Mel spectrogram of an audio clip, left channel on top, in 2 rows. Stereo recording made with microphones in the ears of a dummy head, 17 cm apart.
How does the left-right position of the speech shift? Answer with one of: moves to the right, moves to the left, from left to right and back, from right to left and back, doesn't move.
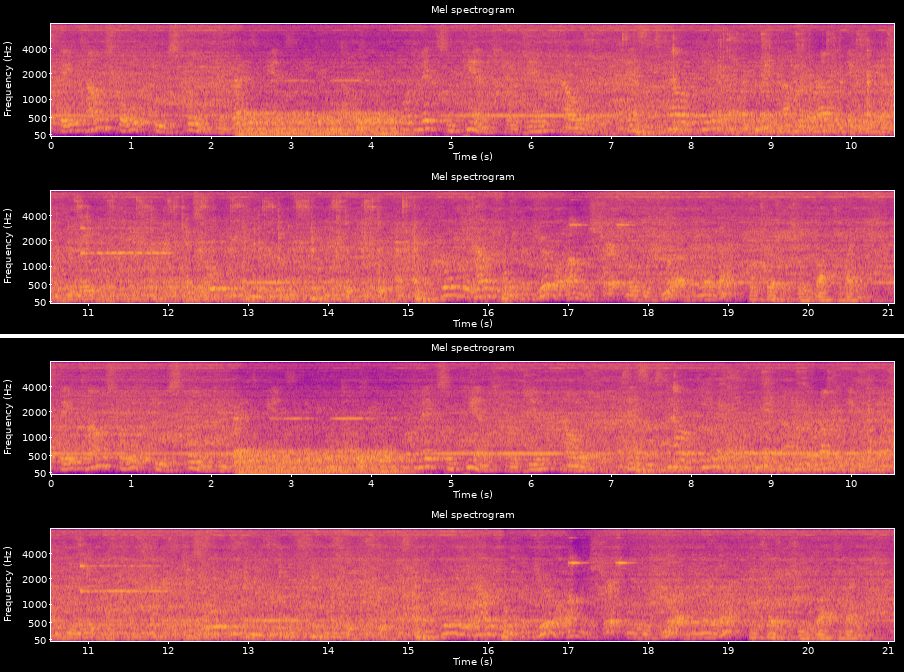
doesn't move.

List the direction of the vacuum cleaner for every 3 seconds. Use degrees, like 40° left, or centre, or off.
30° left, 30° left, 20° left, 20° right, 50° right, centre, 30° left.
